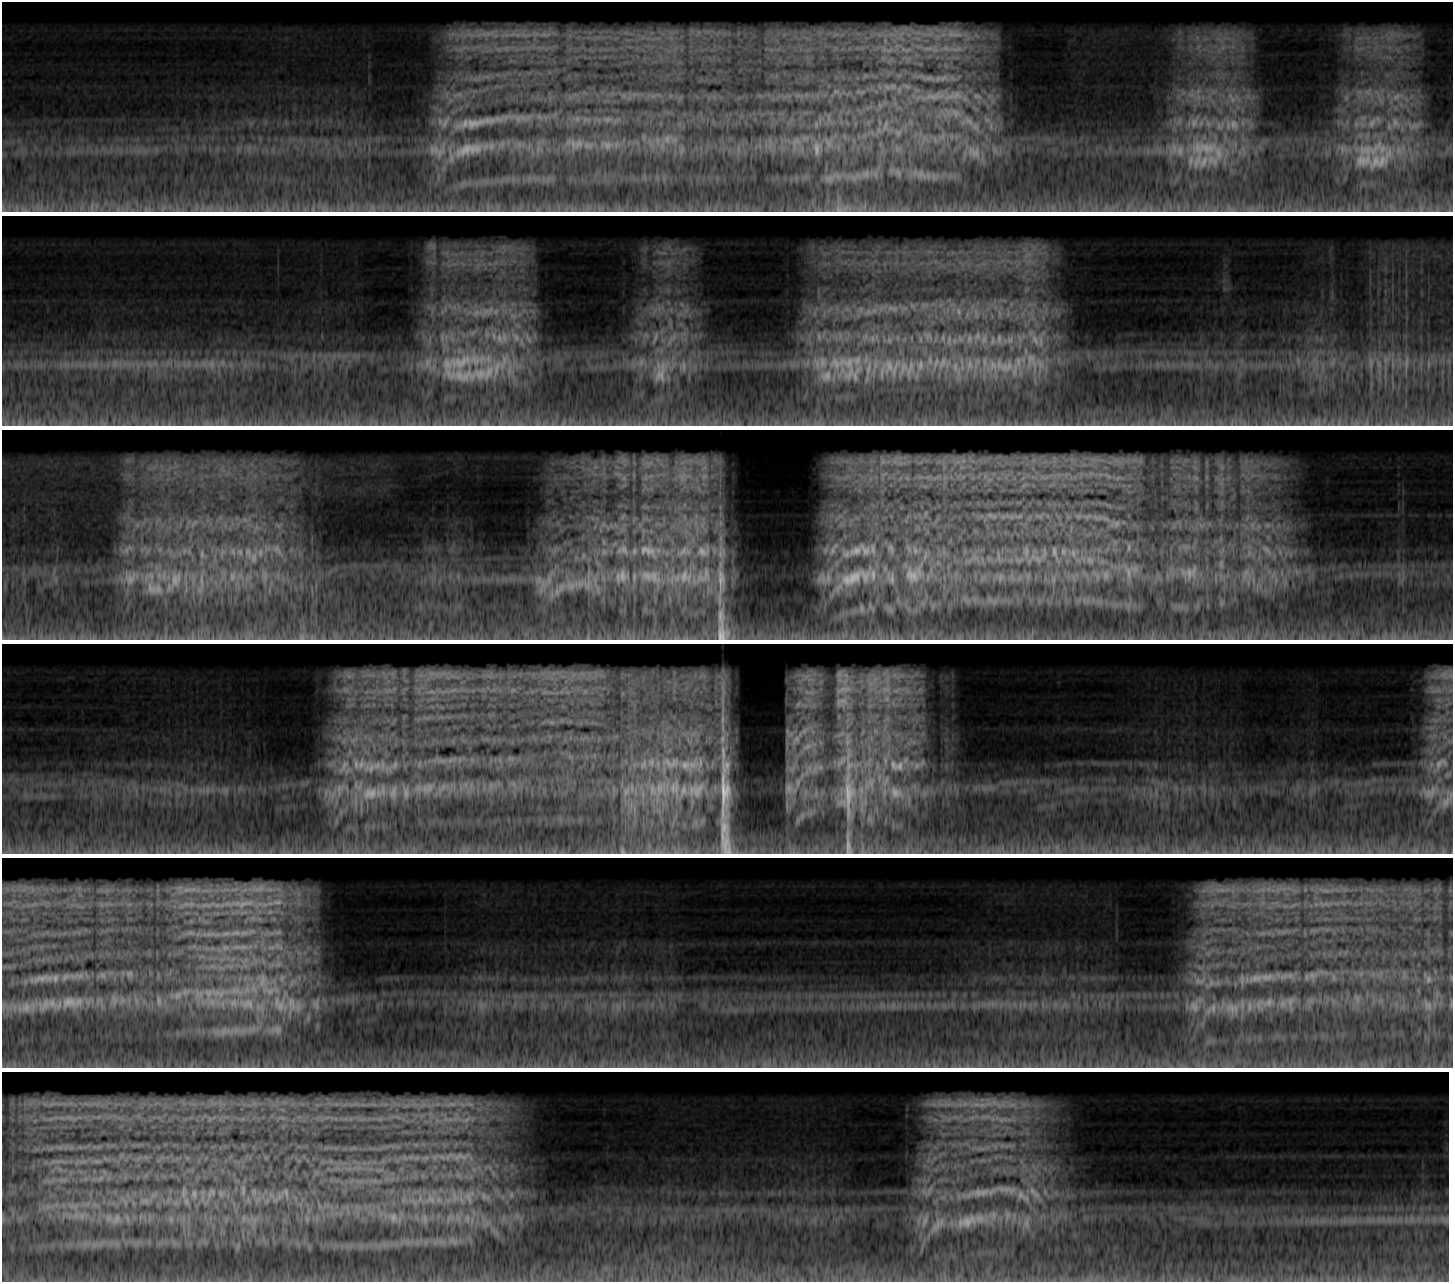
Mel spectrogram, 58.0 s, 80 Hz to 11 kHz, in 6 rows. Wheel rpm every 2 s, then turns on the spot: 10, 70, 160, 60, 40, 20, 50, 60, 60, 20, 60, 50, 90, 150, 30, 40, 150, 90, 10, 80, 80, 10, 10, 80, 160, 140, 20, 50, 0.
6-12 16-18 36-38 42-46 52-54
